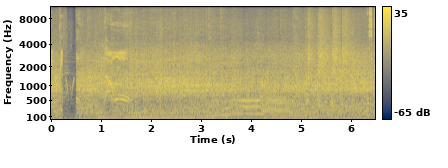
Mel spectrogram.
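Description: A 2.0 diesel car engine, out on the street, revs loud and close, its pitch rising and falling through a few throttle blips, while people talk over it.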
